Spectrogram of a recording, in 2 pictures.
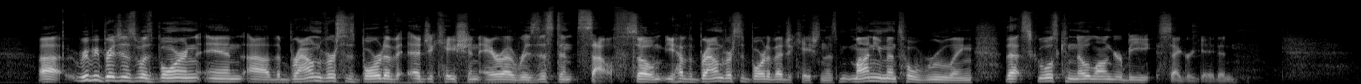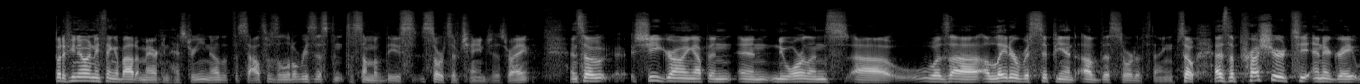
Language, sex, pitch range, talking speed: English, male, 110-145 Hz, 185 wpm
